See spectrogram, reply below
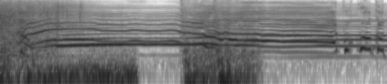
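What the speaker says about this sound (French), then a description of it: "Pourquoi on continue à crier?" Several people scream together in long, rising and falling cries while plunging from a collapsing structure, loud and close with brief breaks between the overlapping shrieks, a short crash-like burst near the start.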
